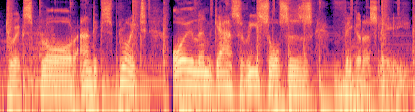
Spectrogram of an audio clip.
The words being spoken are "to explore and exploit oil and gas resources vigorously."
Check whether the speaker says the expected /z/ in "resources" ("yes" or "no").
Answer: yes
